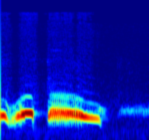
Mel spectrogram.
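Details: Spotted dove in 'giọng thổ' voice, cooing to stir up rival males. A single low phrase: a short rising coo, a brief pause, then a long, vibrating, gently falling note.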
